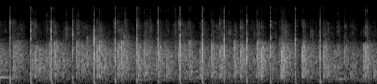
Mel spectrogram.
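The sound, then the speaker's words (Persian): A small audience claps for the participants of a class, producing many distinct hand claps in an uneven patter at a steady moderate level. “یه دست براشون بزنی.”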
